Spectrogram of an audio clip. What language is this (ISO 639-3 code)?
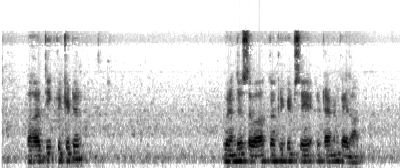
urd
